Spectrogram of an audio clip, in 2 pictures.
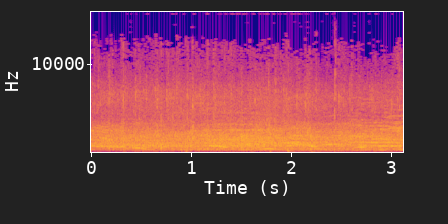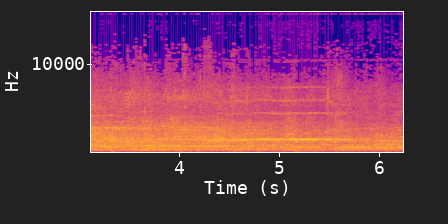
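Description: Gymnasium crowd at a basketball game: a steady din of many voices calling out, mixed with clapping, as a foul is called. A single held tone stands out from the din near the end.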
